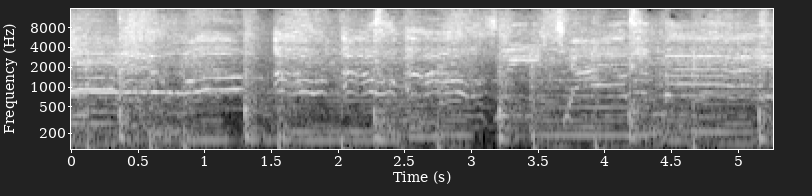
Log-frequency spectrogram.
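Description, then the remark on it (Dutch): A 1987 rock song plays loud, with a steady driving drum beat, a wailing lead guitar line and a full band sound throughout, with no talking over it. “We begonnen met dit nummer, typisch jaren 80.”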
